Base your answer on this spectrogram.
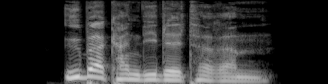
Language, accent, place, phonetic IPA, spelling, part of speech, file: German, Germany, Berlin, [ˈyːbɐkanˌdiːdl̩təʁəm], überkandidelterem, adjective, De-überkandidelterem.ogg
- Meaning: strong dative masculine/neuter singular comparative degree of überkandidelt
